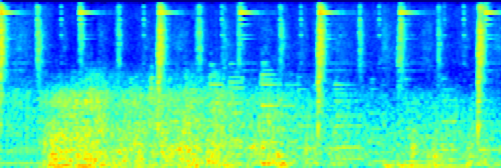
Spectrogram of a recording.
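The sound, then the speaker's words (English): A loud, continuous thunder sound effect played from a button: a deep rolling rumble with sharp crackles scattered through it, filling the few seconds without a break. “I didn't get too crazy with the thunder sound this time around, but rest assured, still have full control of the button.”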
